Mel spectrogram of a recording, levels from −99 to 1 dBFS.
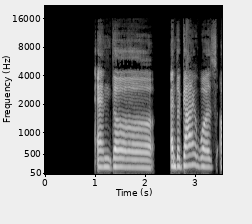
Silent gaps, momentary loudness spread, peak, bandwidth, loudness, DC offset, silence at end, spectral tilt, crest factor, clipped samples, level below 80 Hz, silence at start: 2.21-2.50 s; 5 LU; 0 dBFS; 15.5 kHz; -20 LUFS; under 0.1%; 0 s; -4.5 dB/octave; 22 dB; under 0.1%; -72 dBFS; 1 s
